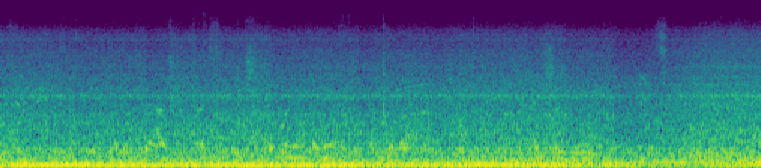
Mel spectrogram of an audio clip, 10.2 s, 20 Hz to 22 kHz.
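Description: Steady low drone inside the cabin of a Boeing 777-200 taxiing on the ground after landing: engine and air-conditioning hum. Faint passenger chatter underneath.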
